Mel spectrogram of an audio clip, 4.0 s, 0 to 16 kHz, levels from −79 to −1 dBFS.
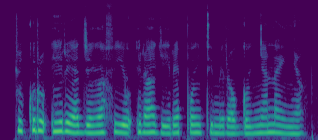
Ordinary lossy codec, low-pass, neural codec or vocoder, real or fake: none; 14.4 kHz; none; real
